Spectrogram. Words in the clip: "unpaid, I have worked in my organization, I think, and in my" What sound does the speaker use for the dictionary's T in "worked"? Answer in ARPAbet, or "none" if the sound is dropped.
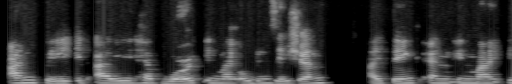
none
